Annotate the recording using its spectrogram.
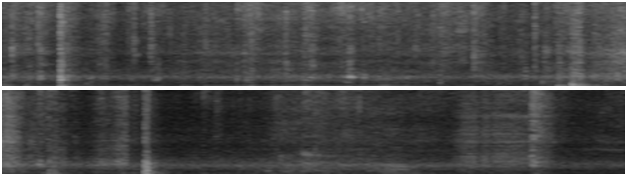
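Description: Cardboard case of shrink-wrapped card boxes being handled and unpacked, with a few knocks as boxes are set down on the table, the loudest about three seconds in.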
